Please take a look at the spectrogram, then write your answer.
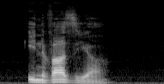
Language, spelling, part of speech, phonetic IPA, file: Polish, inwazja, noun, [ĩnˈvazʲja], Pl-inwazja.ogg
